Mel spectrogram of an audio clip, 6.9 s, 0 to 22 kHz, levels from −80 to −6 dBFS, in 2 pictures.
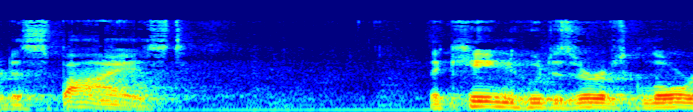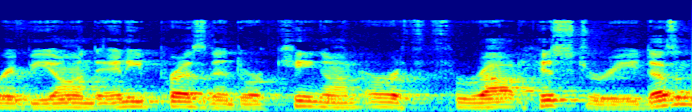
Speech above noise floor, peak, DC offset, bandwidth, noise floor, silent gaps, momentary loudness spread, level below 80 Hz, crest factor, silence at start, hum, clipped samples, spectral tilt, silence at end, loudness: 30 dB; -6 dBFS; under 0.1%; 11.5 kHz; -52 dBFS; none; 8 LU; -56 dBFS; 18 dB; 0 s; none; under 0.1%; -5.5 dB/octave; 0 s; -23 LUFS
